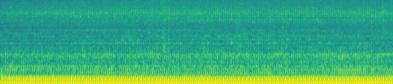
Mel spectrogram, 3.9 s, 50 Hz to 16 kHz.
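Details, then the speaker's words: 2000 Honda Accord, F23 inline-four, 150,000 miles, cold start after sitting a week and a half, before tune-up: steady, even low hum, smooth regular beat, no knocks or ticks; normal cold idle. "it is sounds pretty good"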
